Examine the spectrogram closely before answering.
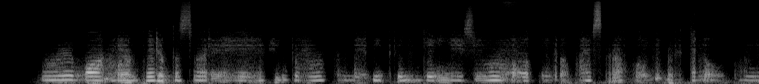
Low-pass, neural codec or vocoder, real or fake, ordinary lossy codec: none; codec, 44.1 kHz, 0.9 kbps, DAC; fake; none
